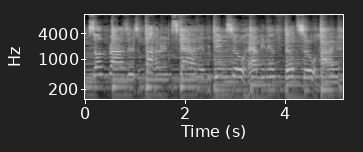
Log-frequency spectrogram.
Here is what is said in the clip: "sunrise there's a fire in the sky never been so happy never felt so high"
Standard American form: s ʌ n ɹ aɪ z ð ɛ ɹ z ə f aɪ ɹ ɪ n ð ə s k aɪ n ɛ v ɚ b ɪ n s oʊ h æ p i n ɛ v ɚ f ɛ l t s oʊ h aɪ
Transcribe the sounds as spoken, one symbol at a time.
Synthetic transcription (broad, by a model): s ʌ n ɹ aɪ z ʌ ɹ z ə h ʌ ɹ ɪ n ð ə s k aɪ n ɛ v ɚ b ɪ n s oʊ h æ p i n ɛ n f ɛ l t s oʊ h aɪ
